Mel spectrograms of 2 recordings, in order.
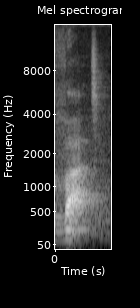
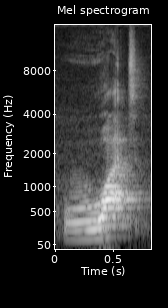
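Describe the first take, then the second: First: It begins with a V sound, teeth on lip. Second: It begins with a W sound, no teeth. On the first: The speaker calls it wrong. "Not vat, not vat. It's going to sound like a V" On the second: The speaker calls it right. "It should be like this. W"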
